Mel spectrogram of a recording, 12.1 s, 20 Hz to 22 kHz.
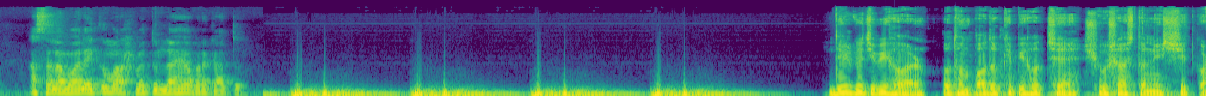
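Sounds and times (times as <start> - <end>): heartbeat thumps: 2.6 - 7.9
low hum: 2.6 - 8.2.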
